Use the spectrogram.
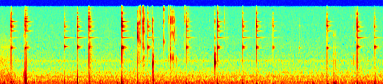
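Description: Fingernails tap and scratch the outside and rim of a hollow, apparently empty white ceramic coffee mug with a printed illustration, held close to the microphone. The result is a series of bright, sharp clinks with brief high ringing tones. A few quick scratchy strokes are heard midway through.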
